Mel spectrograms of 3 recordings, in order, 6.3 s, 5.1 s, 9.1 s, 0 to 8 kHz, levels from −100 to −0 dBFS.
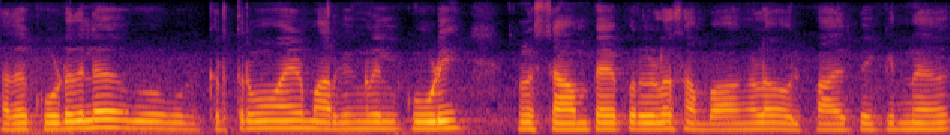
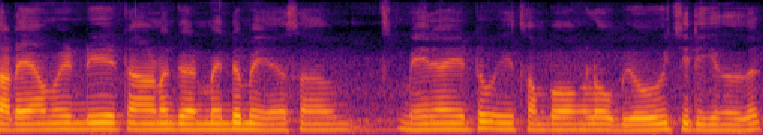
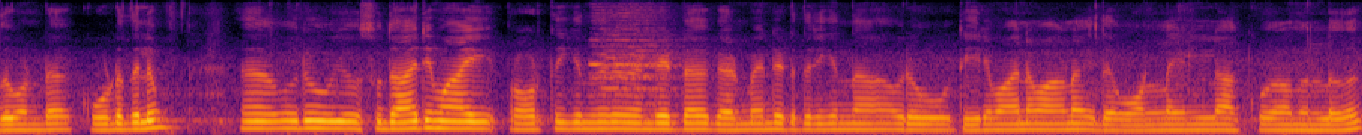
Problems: none marked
